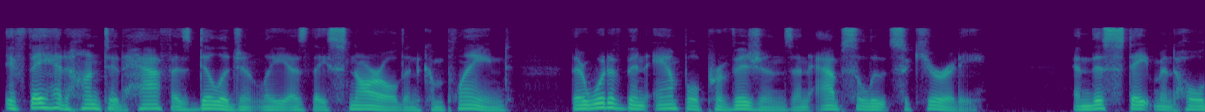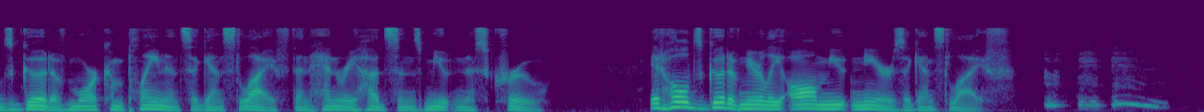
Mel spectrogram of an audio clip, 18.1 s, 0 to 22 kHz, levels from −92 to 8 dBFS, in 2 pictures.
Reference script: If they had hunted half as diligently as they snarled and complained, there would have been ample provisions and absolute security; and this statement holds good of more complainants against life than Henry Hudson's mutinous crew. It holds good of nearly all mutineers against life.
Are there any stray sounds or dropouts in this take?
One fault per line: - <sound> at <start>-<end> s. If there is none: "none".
- throat clearing at 16.9-17.8 s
